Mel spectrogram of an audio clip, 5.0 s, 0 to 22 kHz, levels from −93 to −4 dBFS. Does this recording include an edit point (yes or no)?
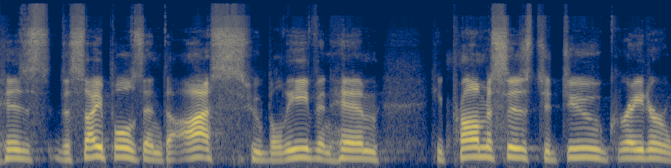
no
